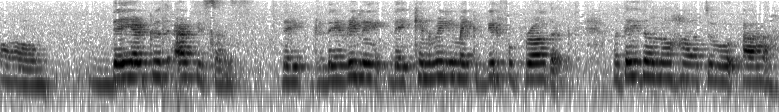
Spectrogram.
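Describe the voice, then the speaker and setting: A woman with a fairly high pitch speaks in a room with audible echo and noticeable background noise. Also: fairly even intonation, moderate pace. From Colombia. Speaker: entrepreneur. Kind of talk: interview. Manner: halting, many repetitions.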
